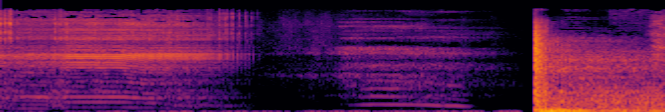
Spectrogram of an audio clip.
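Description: A woman's frightened, breathy sighs, two of them, each falling in pitch, the second lower. Near the end a sudden loud, deep boom cuts in, a trailer impact hit that runs on as a low rumble.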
